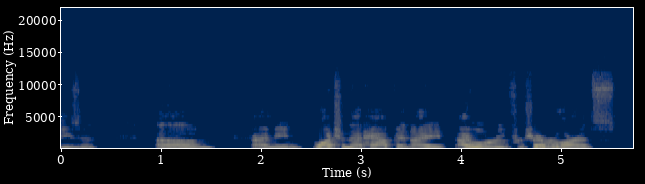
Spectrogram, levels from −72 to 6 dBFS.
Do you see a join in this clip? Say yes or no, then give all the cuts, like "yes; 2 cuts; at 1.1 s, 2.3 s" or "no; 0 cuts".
yes; 1 cut; at 1.9 s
